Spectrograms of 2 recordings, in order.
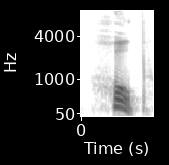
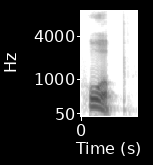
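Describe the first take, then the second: First: "hope" with an English "oh" vowel; English pronunciation. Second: "hope" said as "huop"; Jamaican pronunciation. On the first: Teacher giving the English word first, English long O in "hope". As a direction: say hope as "hohp". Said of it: "hope in a English". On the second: Teacher giving the Jamaican version, "uo" in "hope". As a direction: give hope the Jamaican "uo" glide. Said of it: "in a Jamaican". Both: Shown as a demonstration.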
